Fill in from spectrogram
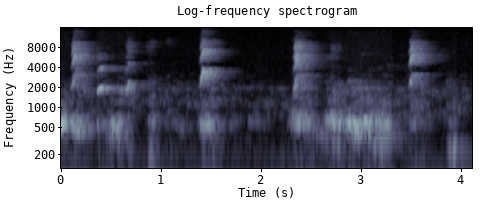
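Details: At shared snack plates a dominant male rainbow lorikeet chases other birds away from the food. Harsh high squawks, some double, arrive about every second over a bed of lower, mumbled chatter.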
